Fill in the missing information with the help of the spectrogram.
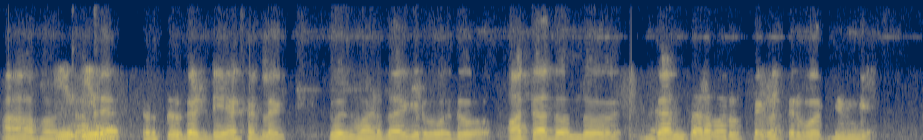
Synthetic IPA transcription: aɦɐuɐd̪d̪etɐɾsuɾkɐɖːiɐɐlle | kuːd͡ʒmaːɽd̪aːɡiɾboːd̪umɐt̪ːeɐd̪uond̪uɡɐnt̪ɐɾɐbɐɾut̪ːeɡot̪ːiɾboːd̪uɦimɡe

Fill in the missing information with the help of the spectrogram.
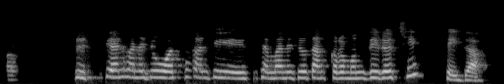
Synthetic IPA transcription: kɾisʈijanmaned͡ʑewat͡ɕʰːekanʈiʃemaned͡ʑowt̪aŋkɔɾomond̪ɾiɾot͡ɕʰiʃejda

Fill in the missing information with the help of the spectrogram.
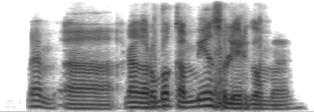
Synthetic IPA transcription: meːmanaːŋɡɐɾɔmbɐkɐmːɪjaːsɔlːɪɾɯkːɯ̃mːeːm

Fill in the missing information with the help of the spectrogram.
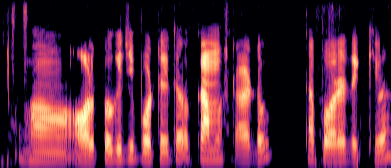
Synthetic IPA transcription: ɦɔ̃ɔ̰ɭpɔɡit͡ʃʰipɔʈʰajt̪ɔkamɔsʈaɾʈo | t̪apɔɾɛd̪ekʰiba

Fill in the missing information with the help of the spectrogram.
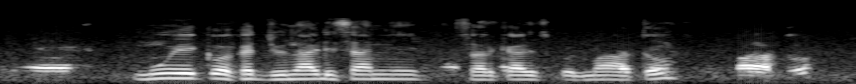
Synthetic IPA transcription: ɦũekʋəkʰət̪̚d͡ʒunaɖisanisəɾkaɾiskulmãɦət̪oulmãɦət̪o

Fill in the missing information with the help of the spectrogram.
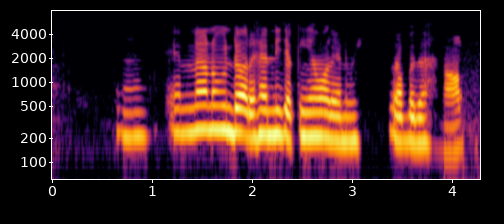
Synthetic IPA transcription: ɪnːãːnũːɖɔːɾɦɛːnĩːt͡ʃəkːijãːʋaːleãːnʋĩː | ɾəbd̪aː

